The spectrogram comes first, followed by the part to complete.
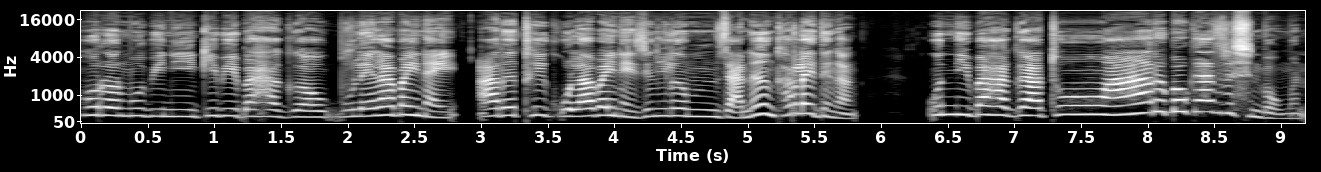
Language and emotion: Bodo, disgusted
